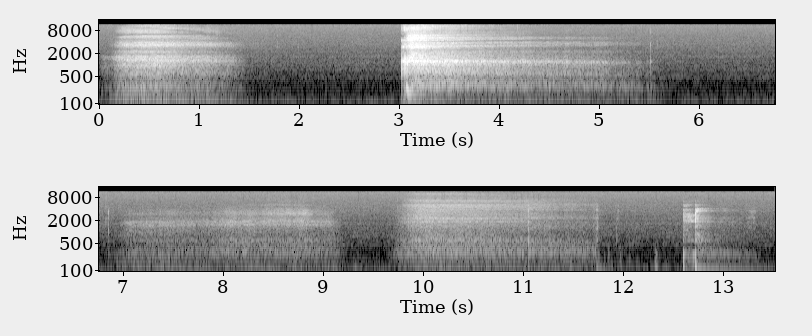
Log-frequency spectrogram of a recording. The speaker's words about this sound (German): Stille. Übrig bleibt ein erschöpftes Schnaufen und wir beide rutschen die Wand hinunter und sinken in der Dunkelheit zu Boden.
